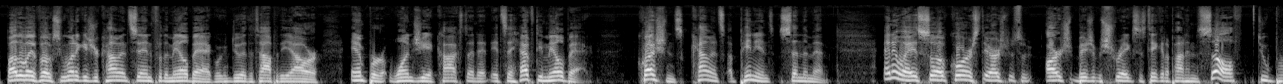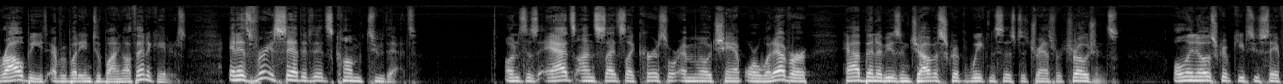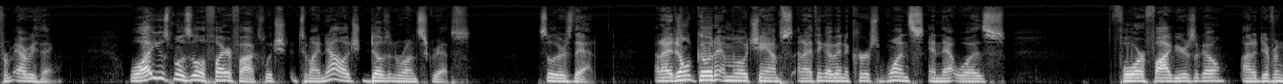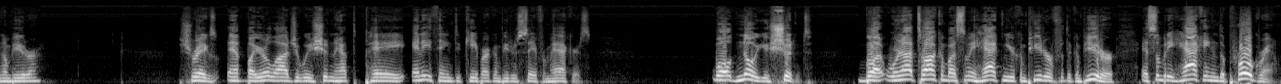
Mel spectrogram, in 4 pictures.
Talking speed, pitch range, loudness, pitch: 200 wpm, 140-175 Hz, -13 LUFS, 155 Hz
